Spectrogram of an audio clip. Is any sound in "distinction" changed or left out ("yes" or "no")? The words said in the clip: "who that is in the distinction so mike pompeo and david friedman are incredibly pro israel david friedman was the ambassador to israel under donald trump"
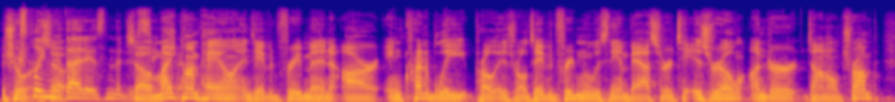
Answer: yes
